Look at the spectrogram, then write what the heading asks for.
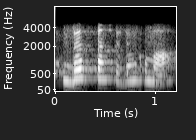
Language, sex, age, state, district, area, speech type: Bodo, female, 18-30, Assam, Chirang, rural, conversation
